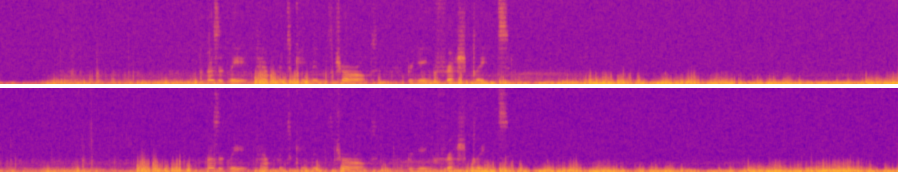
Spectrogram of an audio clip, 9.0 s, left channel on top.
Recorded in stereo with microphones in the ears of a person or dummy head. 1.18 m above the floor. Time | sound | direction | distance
2.1 | a woman speaking | 20° left (ahead or behind) | ?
